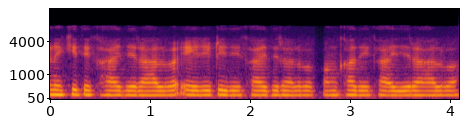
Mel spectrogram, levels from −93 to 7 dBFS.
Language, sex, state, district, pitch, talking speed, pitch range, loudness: Bhojpuri, female, Uttar Pradesh, Deoria, 175 Hz, 220 wpm, 175-180 Hz, -15 LUFS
